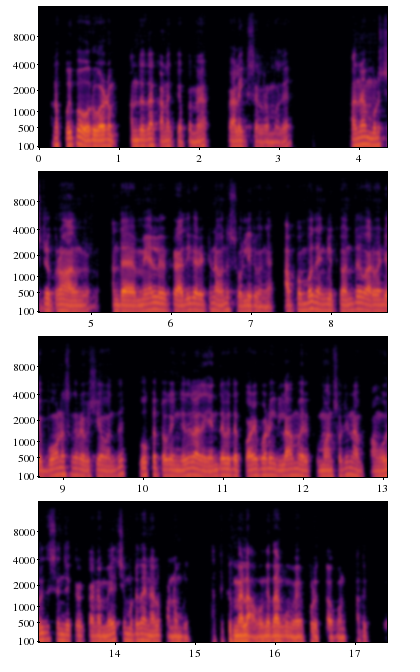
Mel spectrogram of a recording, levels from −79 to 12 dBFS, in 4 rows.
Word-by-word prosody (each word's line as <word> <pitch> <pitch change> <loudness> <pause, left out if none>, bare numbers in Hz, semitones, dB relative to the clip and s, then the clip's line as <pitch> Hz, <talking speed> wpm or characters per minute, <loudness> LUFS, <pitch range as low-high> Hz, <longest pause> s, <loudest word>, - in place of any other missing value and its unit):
ஆனா 125 - -2
குறிப்பா 130 +3 +2
ஒரு 110 +1 +5
வருடம். 110 0 +5 0.2
அந்த 105 +1 0
இதுதான் 120 +2 0
கணக்கு 100 +1 -3
எப்பவுமே! 90 +2 -3 0.3
வேலைக்கு 100 0 0
செல்லும்போது. 90 -1 -4 0.8
அதனால 135 +4 +3
முடிச்சுட்டு 125 0 -2
இருக்குறோம். 115 -1 +2 0.6
அந்த 110 -1 +2 0.2
மேல 125 +3 +3
இருக்கிற 115 -2 0
அதிகாரிகிட்ட 120 +1 0
நான் 105 - +1
வந்து 130 +3 -4
சொல்லிருவேங்க. 100 -2 -1 0.2
அப்பம்போது 120 +5 +1
எங்களுக்கு 115 0 -3
வந்து 120 +5 -1
வரவேண்டிய 110 -1 +2
போனஸ் 130 +4 +1
என்கிற 120 -4 0
விஷயம் 105 -1 -2
வந்து 105 +8 -4 0.3
ஊக்கத்தொகை 125 -3 -1
என்கிறது 115 +4 +2
அது 100 -3 +1
எந்தவித 115 0 +1
குறைபாடும் 120 +2 +2
இல்லாம 115 +2 +1
இருக்குமான்னு 105 +1 -3
சொல்லி 130 +1 -4
நான் 100 -2 -4
உறுதி 130 +3 -1
செஞ்சுக்கிறதுக்கான 105 -4 -2
முயற்சி 125 +3 -1
மட்டும் 120 +1 0
தான் 115 - +2
என்னால் 100 +1 0
பண்ண 95 0 -1
முடியும். 90 -1 -9 0.2
அதுக்கு 105 - -6
மேல 105 -2 +6
அவங்க 95 +2 +2
தான் 100 0 +2 0.3
பொறுப்பாகணும் 90 -1 -4
அதுக்கு. - - -12
110 Hz, 175 wpm, -24 LUFS, 100-120 Hz, 0.8 s, மேல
